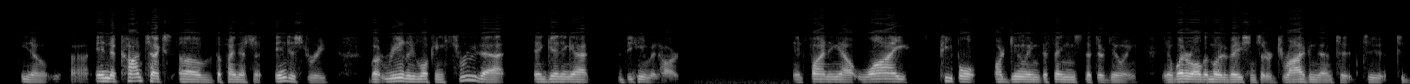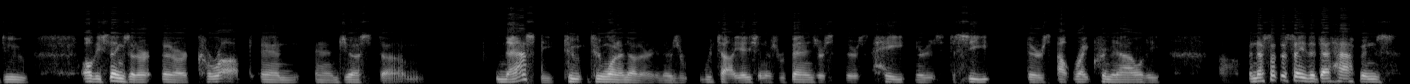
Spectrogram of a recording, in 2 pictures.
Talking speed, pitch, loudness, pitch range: 185 wpm, 115 Hz, -27 LUFS, 105-130 Hz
